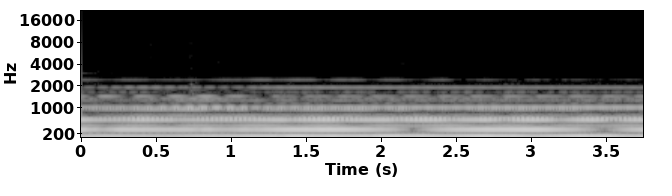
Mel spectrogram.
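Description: A large singing bowl weighing 2.27 kilos, tuned to about 111 hertz on the note A, rings with a steady, sustained hum, gently pulsing in volume, alone and fairly loud.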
